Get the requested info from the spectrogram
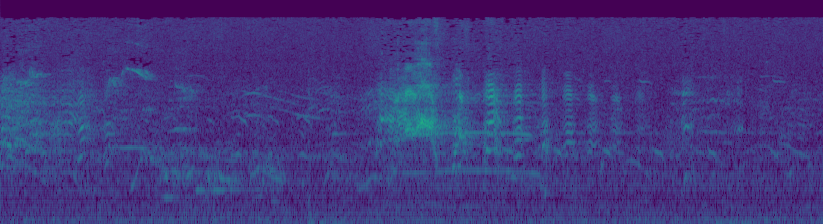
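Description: Birds calling over outdoor ambience, with a louder run of quick repeated calls about three seconds in.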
